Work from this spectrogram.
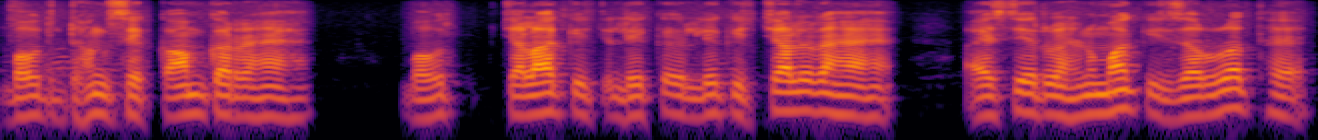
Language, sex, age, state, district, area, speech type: Urdu, male, 60+, Bihar, Khagaria, rural, spontaneous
